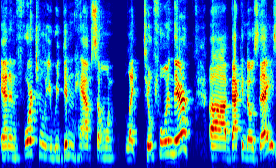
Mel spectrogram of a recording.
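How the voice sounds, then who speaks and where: A man's high voice with a Brazilian accent, fairly even intonation and a moderate pace. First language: Portuguese. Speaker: company founder. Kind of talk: panel interview. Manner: hesitant, many fillers.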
